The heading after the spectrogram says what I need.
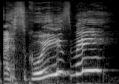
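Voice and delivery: high, loud, drawn-out mock offense; exaggerated, rising affronted question; mock indignation. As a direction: squeal it slowly as if offended. Co-host objects to women remark.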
